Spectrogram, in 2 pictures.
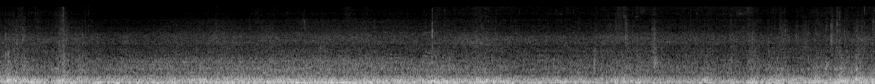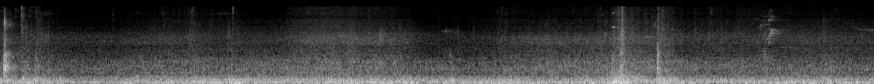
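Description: Steady low engine and road rumble heard from inside a car driving slowly along a rough lane, with a couple of short knocks or rattles, one about halfway through and a louder one near the end.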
